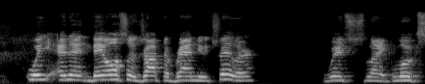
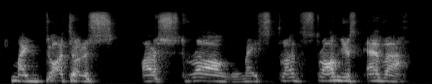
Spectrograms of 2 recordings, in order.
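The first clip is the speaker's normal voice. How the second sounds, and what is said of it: Poor imitation of a movie character. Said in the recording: “that was my terrible impression of Red Guardian”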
